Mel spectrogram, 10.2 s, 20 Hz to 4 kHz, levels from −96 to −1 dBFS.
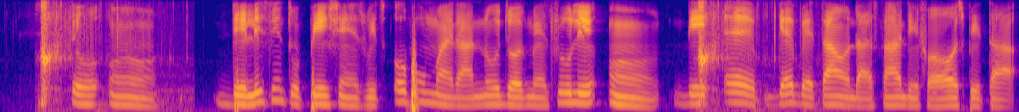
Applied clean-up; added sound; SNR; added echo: none; Fire; 4 dB; none.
